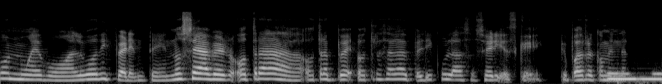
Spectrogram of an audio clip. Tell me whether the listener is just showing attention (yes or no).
no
